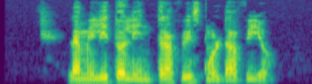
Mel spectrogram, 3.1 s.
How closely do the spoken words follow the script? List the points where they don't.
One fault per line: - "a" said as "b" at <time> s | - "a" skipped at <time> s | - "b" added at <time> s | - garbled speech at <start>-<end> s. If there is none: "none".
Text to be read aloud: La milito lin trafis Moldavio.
none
